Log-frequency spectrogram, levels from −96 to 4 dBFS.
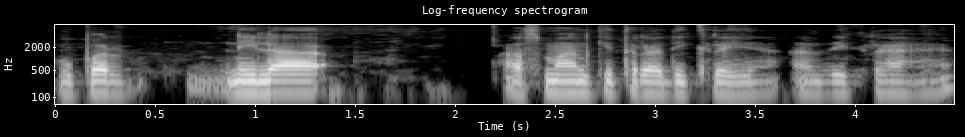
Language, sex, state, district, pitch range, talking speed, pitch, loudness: Hindi, male, Chhattisgarh, Balrampur, 125-130 Hz, 145 wpm, 125 Hz, -17 LUFS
